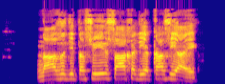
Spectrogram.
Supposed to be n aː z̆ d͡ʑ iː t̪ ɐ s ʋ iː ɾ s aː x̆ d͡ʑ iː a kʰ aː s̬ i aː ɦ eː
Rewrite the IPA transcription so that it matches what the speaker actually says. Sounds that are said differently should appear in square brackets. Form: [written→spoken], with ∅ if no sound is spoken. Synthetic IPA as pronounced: n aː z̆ d͡ʑ iː t̪ ɐ s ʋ iː ɾ s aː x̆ d͡ʑ iː [a→ɐ] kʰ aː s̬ i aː ɦ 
